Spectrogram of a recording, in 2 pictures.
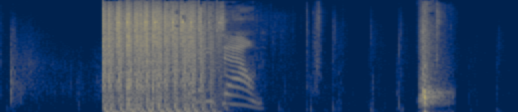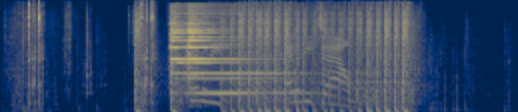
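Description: Rapid gunfire bursts out in short, loud volleys.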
